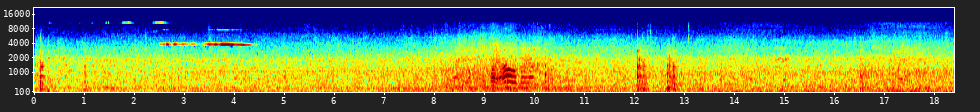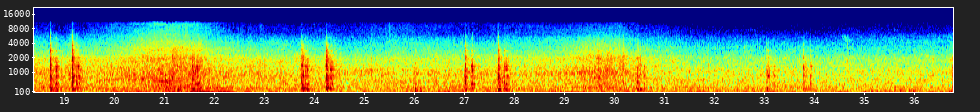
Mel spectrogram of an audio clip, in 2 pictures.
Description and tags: Traffic Sound in Prag
cars, city, prag, street, town, traffic, urban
